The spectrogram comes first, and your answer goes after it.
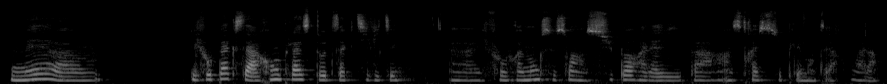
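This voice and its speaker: A woman leading a guided self-help practice as an instructor, speaking informally in a gentle, reassuring way, with a breathy voice that often drops toward a whisper. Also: mid-range voice, a little hiss or hum. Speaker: Jin Shin Jyutsu self-help instructor.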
